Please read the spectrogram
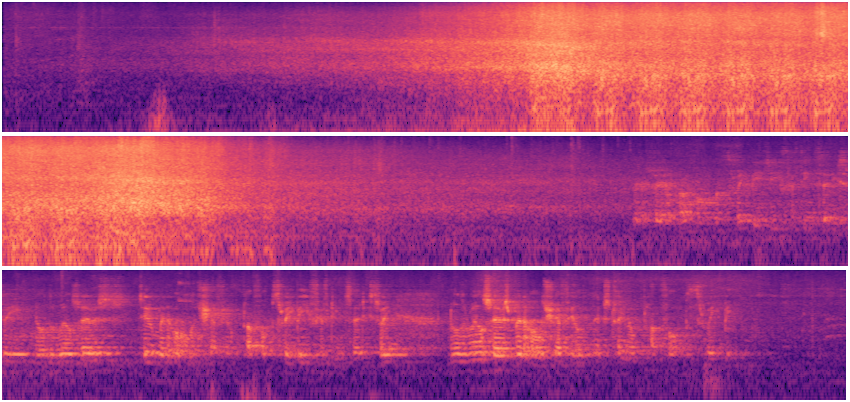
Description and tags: Passing HST
HST operated by Eastcoast passing Doncaster at speed.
